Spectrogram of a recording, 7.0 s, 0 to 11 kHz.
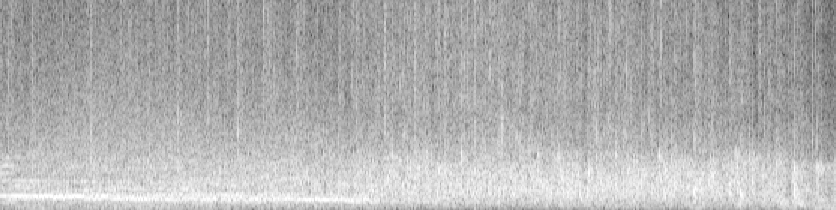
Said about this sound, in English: If you agree the affirmative was the better team, stand up and give them a clap. Okay, 73. Negative had the better case. Stand up and give them a clap.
